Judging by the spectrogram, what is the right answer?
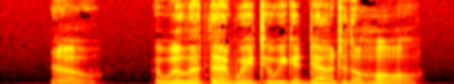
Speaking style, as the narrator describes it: Dundee's face, still darkening, was immobile except for lips moving stiffly to say

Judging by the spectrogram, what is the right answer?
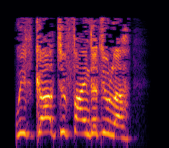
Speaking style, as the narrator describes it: she shouted to her husband

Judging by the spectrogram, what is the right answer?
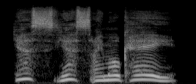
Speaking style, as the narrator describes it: the younger man groans

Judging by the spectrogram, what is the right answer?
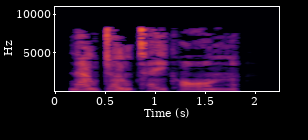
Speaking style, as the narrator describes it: said Pod in a tired voice

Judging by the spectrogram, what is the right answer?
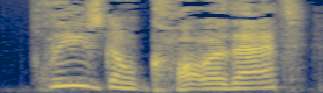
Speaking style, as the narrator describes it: Nately begged, looking as though he might cry

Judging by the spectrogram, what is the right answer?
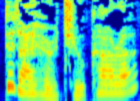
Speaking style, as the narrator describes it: she said sweetly

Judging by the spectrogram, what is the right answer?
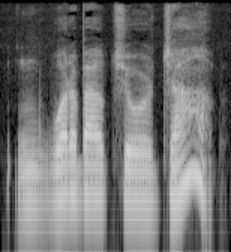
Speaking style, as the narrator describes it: Monique inquired hesitantly

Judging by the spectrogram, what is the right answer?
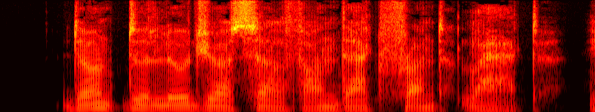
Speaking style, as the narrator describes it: he said, his tone gentle

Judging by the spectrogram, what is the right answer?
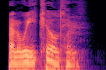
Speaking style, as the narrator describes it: Quentin said coldly

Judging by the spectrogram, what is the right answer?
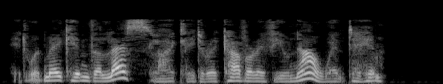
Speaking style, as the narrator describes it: said gently and very gravely

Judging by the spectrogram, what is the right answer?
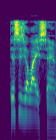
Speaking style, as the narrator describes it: she said

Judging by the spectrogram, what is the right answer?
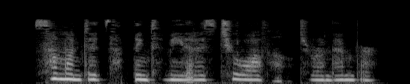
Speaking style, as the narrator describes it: I whisper

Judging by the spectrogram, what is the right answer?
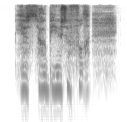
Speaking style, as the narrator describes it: Keisha murmured

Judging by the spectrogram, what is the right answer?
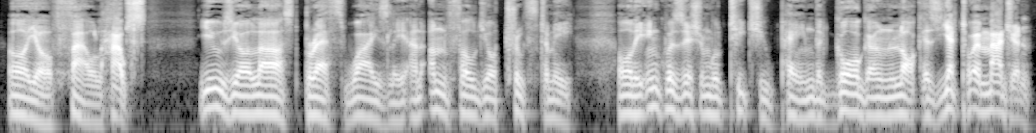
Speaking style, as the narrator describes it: I spat into his bloody face

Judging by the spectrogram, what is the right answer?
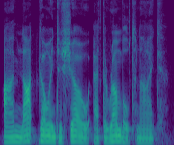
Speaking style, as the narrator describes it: Randy said slowly

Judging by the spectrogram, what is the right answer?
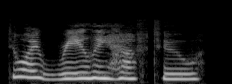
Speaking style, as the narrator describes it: she whined

